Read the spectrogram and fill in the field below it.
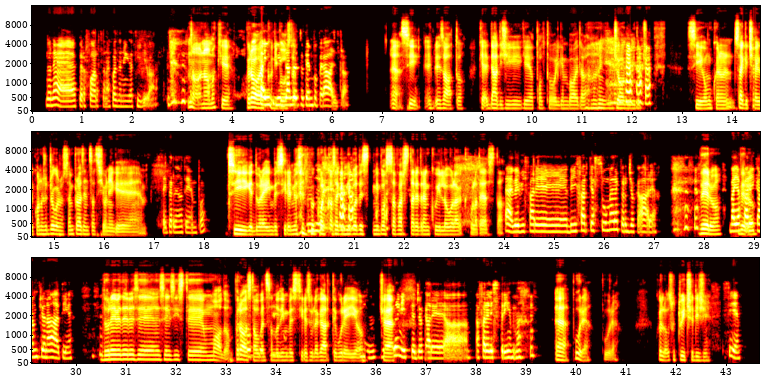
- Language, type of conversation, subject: Italian, unstructured, Che cosa ti fa sorridere quando ripensi ai tempi passati?
- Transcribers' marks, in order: other background noise; chuckle; tapping; laughing while speaking: "da"; chuckle; mechanical hum; laughing while speaking: "tempo"; chuckle; chuckle; chuckle; distorted speech; "cioè" said as "ceh"; in English: "stream"; chuckle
